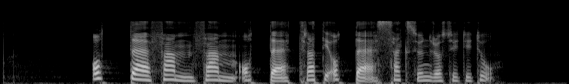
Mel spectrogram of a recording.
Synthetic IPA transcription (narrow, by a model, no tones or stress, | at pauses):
ɔt̪əfæmfæmʔɔ̰t̪ət̪ʰɾɛt̪ɪʔɔt̪ə̰sɛkshʉnd̪ɾəoːsʏt̪ɪt̪ʰṵː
